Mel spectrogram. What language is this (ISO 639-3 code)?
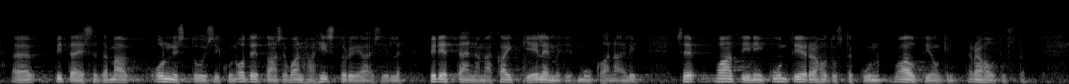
fin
